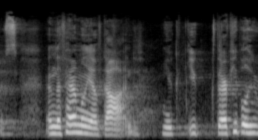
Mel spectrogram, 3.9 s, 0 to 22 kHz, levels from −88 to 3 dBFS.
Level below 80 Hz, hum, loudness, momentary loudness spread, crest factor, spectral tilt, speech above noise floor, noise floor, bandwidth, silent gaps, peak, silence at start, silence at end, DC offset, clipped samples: -78 dBFS; none; -20 LUFS; 15 LU; 18 dB; -5 dB/octave; 20 dB; -39 dBFS; 14.5 kHz; none; -2 dBFS; 0 s; 0 s; under 0.1%; under 0.1%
